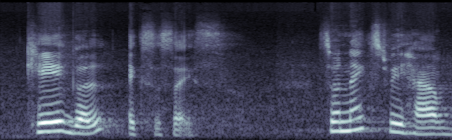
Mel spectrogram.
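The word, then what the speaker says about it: Kegel: so this is the kagal exercise it's commonly mispronounced as keal exercise it's kagal exercise so next we have the autoist we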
